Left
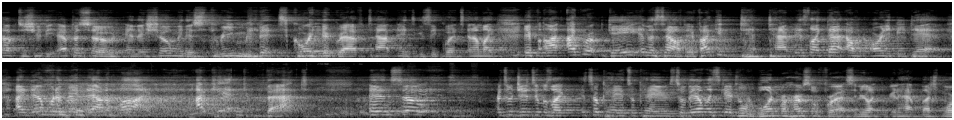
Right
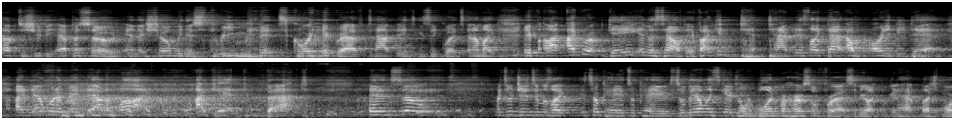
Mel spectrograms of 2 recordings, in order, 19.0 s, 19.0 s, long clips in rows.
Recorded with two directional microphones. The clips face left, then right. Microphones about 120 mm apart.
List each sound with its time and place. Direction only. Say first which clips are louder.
0.3 s a man's voice: right 2 dB; 30° right (ahead or behind)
